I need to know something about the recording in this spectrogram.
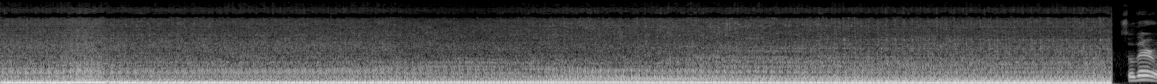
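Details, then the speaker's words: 1964 Chevrolet Corvair, first run on gasoline after starter fluid, exhaust missing: smooth, even idle with no knock but slightly fast; high idle, idle speed set a little high, slight adjustment tried. "the idol was set a little high we tried to adjust it just a little bit"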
